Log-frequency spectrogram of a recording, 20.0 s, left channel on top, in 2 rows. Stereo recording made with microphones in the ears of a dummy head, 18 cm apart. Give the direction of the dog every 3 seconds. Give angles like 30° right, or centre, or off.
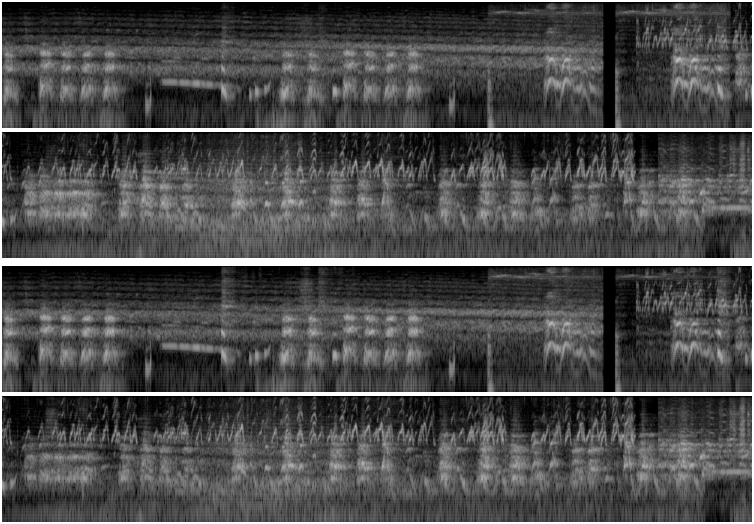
30° right, 30° right, centre, 40° left, 10° left, 20° right, 20° right.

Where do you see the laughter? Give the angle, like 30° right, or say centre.
50° right.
